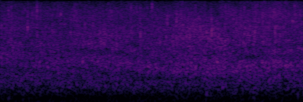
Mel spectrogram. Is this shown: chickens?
no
